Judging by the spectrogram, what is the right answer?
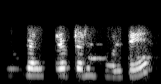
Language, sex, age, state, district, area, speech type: Marathi, female, 18-30, Maharashtra, Sindhudurg, rural, conversation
